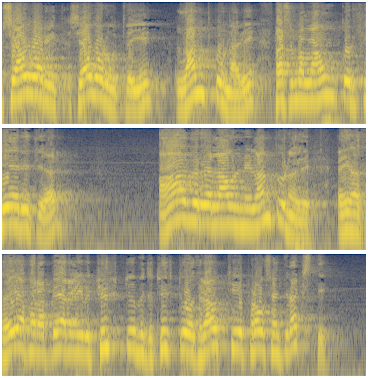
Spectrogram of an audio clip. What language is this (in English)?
Icelandic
